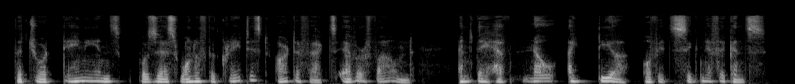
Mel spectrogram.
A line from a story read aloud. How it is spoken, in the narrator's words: Natasha whispered, even more quietly this time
